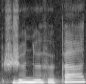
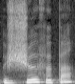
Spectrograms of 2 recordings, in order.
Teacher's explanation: when French speak, they tend to drop the ne, but they always keep the pas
